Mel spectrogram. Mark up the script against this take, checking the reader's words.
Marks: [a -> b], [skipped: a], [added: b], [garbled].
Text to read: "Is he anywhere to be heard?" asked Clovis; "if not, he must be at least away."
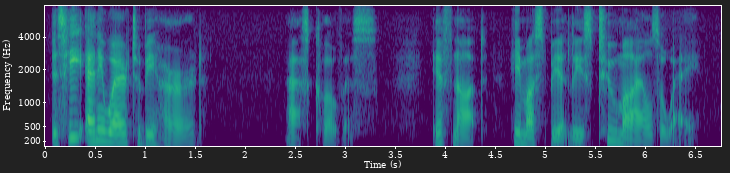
"Is he anywhere to be heard?" asked Clovis; "if not, he must be at least [added: two miles] away."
